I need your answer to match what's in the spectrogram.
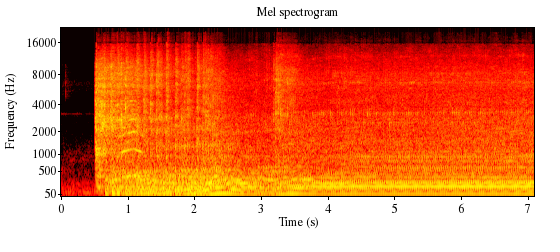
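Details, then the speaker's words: Canadiana snowblower with a Briggs & Stratton 800 series engine, started after an ultrasonic carburetor clean: it catches and runs, but the speed hunts up and down. The spark plug confirms the engine is running very lean, a lean surge. "Alright, so after putting this thing all back together and firing it up, it's running, and that's a good thing, I guess, but it's running very poorly. It surges up and down."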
